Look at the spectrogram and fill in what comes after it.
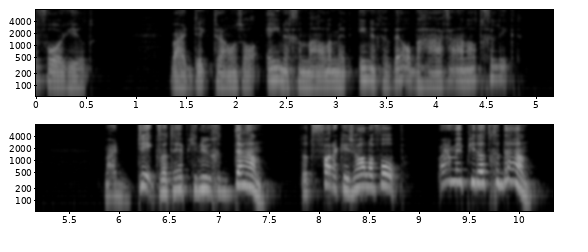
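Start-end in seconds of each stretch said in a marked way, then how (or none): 5.8-10.2 loud, high outcry building in pitch; indignant outburst, climbing higher and louder; scolding mother. A narrator's reading. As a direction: scold a child, rising to a high shout. Mother scolds Dick over eaten pig.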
